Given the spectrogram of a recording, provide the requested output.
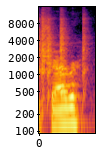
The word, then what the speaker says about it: Schreiber: Schreiber.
